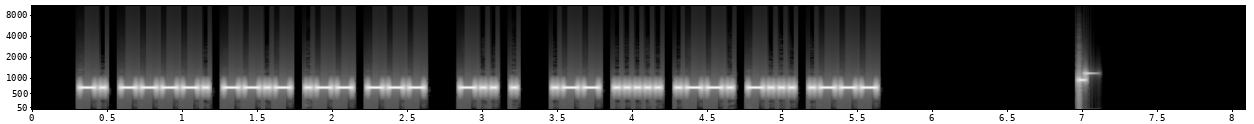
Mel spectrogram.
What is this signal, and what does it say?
Morse code, heard as a keyed tone, about 34 wpm, 700 Hz. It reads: N9QWO DE W5PBJ
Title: USA Callsign DE Callsign - 5 Characters - 35wpm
